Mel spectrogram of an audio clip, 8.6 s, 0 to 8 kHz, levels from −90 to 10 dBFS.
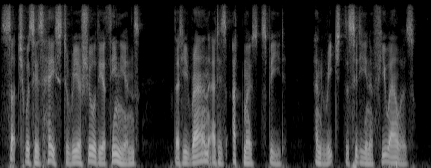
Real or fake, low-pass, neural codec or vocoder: real; 7.2 kHz; none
